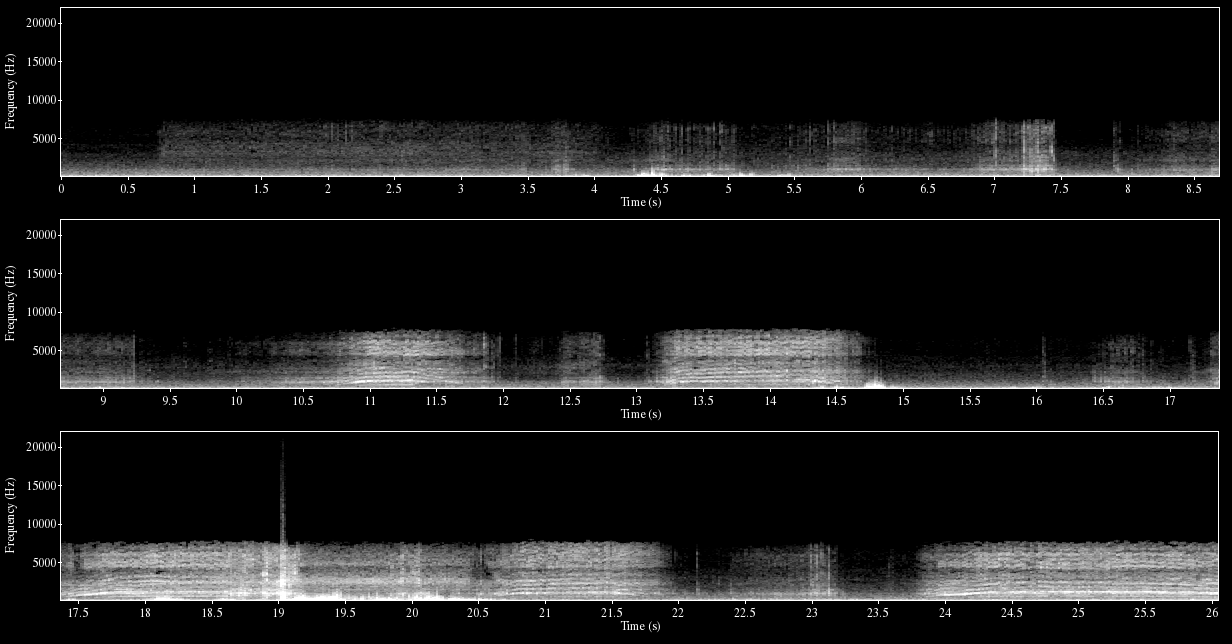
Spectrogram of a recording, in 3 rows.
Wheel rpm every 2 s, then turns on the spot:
0, 20, 10, 10, 20, 50, 70, 30, 60, 70, 60, 30, 150.
2-6 10-12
